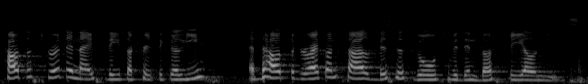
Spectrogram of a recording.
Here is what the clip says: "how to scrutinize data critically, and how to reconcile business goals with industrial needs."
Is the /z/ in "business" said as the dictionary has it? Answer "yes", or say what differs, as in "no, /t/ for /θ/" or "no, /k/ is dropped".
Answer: no, /s/ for /z/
